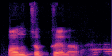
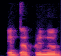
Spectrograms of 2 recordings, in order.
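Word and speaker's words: entrepreneur: ব্যবসায়ী এটাকে বলা হচ্ছে অন্ট্রাপ্রেনার অন্ট্রাপ্রেনার অন্ট্রাপ্রেনার এন্টারপ্রেনির বললে এটাকে কিন্তু ভুল করবে এক্সামিনা এবং আপনি আপনার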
